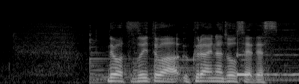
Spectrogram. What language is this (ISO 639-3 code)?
jpn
